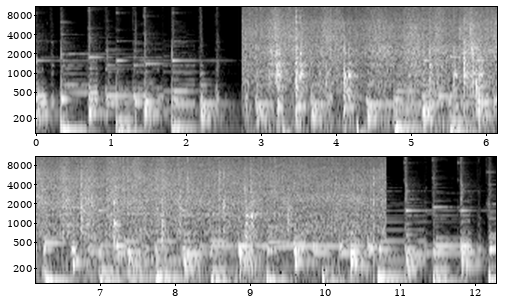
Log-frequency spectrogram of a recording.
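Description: Vegetables sizzling in a steel kadhai while a metal spatula stirs and scrapes through them, starting about three seconds in and stopping about a second before the end. Background music with a steady bass beat plays throughout.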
